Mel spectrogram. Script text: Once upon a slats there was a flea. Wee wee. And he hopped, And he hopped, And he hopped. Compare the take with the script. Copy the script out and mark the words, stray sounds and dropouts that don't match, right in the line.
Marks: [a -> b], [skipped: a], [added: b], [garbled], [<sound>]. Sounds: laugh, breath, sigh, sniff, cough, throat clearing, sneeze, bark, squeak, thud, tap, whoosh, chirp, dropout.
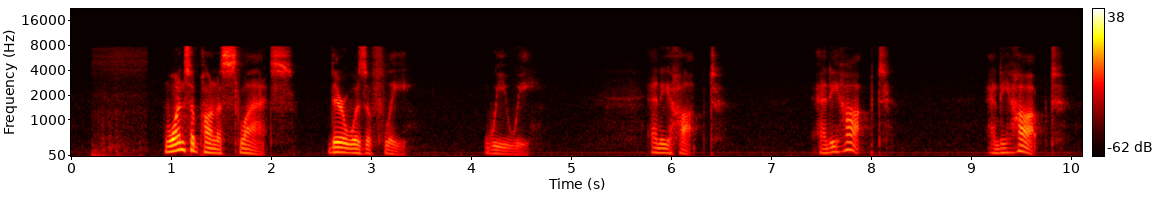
[breath] Once upon a slats there was a flea. Wee wee. And he hopped, And he hopped, And he hopped.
